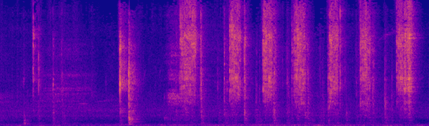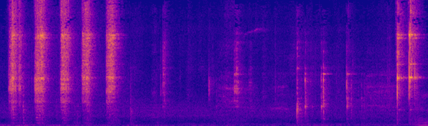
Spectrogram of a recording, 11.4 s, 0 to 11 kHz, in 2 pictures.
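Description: Hand socket ratchet clicking in a steady run, about three clicks a second, as the mounting bolts of a Suzuki SV1000's rear footrest hangers are turned. A few sharp metal clinks follow near the end as the loose hanger parts are handled.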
